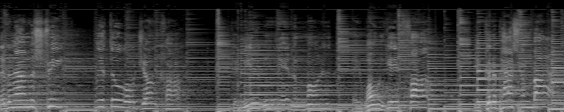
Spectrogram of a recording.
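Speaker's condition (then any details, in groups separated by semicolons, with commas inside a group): No condition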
